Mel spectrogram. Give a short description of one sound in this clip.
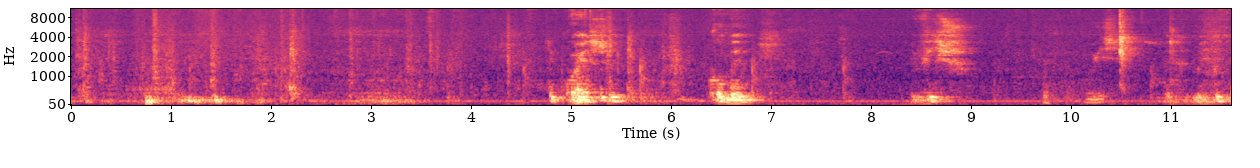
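An older man speaks into a microphone over loudspeakers.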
